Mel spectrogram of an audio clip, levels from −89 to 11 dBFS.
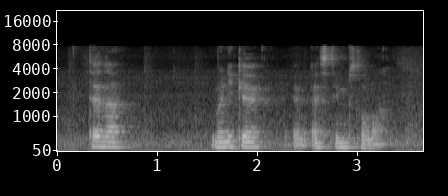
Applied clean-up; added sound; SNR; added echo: none; none; none; none.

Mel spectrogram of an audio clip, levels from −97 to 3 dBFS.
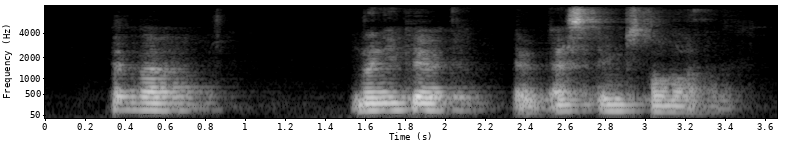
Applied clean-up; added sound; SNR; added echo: neural mask model DeepFilterNet 3.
